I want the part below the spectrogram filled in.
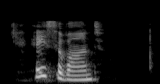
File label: "hey savant", en; wake-word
